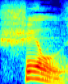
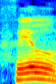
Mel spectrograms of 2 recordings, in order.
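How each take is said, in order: First: The word begins with an sh sound. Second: The word begins with a plain s sound. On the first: The speaker calls it right. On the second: The speaker calls it wrong. "আমাদের বইতে লেখে সেল, আরে গর্দব, সেল না"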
